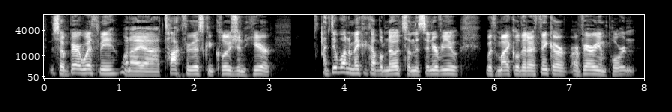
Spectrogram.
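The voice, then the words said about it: Scratchy, partly lost voice. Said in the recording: “my voice is a little bit scratchy ... lost my voice a little bit”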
